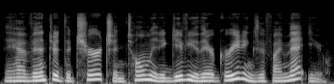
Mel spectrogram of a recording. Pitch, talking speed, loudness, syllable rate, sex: 175 Hz, 305 wpm, -15 LUFS, 6.2 syllables/s, female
